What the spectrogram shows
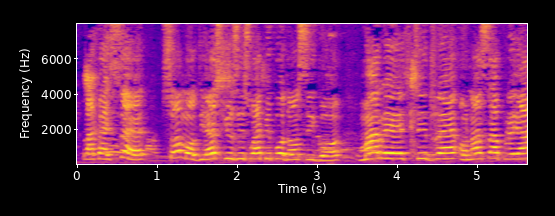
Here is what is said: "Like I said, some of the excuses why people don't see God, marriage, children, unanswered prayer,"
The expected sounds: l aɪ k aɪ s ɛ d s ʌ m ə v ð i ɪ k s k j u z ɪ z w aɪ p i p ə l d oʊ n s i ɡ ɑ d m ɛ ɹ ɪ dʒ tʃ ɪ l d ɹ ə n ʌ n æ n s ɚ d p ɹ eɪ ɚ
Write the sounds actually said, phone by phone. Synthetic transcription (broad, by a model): l aɪ k aɪ s ɛ d s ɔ m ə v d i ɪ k s k j u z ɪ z w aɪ p i p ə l d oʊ n s i ɡ ɑ d m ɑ ɹ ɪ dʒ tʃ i d ɹ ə ɔ n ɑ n s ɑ p ɹ eɪ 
